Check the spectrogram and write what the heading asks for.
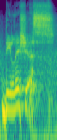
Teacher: listen to the stress second syllable delicious and the ious makes the sh sound delicious [Applause] and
